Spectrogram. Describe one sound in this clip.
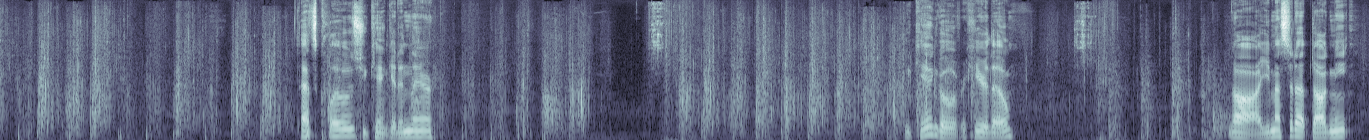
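Footsteps crunch over gravel at a steady pace.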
